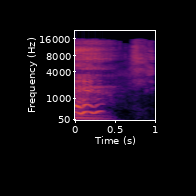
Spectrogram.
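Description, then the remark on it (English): A person makes a short growling vocal sound with a wavering, rolling pitch, fairly loud, lasting under half a second before fading into quiet. “I'm just growling.”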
